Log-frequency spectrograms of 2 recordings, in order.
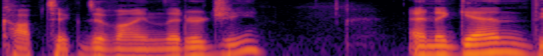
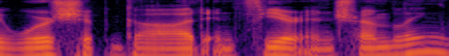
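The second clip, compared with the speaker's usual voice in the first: ordinary talk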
